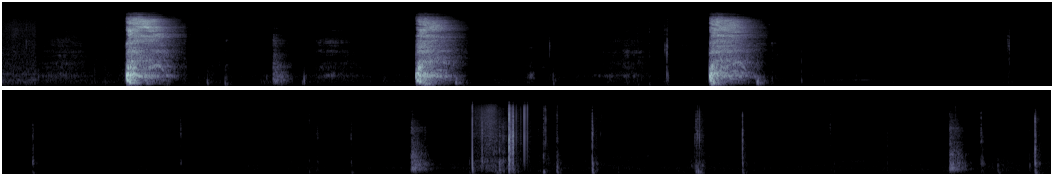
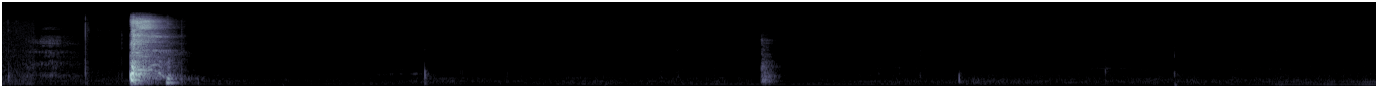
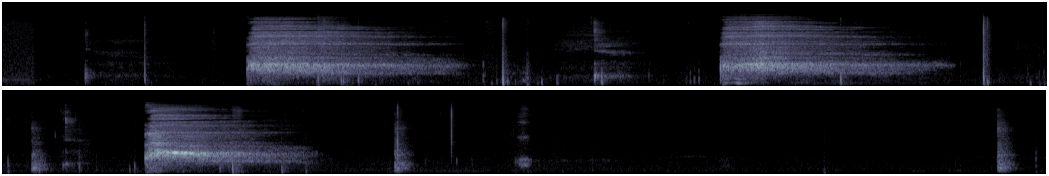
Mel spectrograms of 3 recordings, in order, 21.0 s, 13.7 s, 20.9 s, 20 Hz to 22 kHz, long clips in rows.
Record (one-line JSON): {"three_cough_length": "21.0 s", "three_cough_amplitude": 20170, "three_cough_signal_mean_std_ratio": 0.17, "cough_length": "13.7 s", "cough_amplitude": 23091, "cough_signal_mean_std_ratio": 0.11, "exhalation_length": "20.9 s", "exhalation_amplitude": 5152, "exhalation_signal_mean_std_ratio": 0.32, "survey_phase": "alpha (2021-03-01 to 2021-08-12)", "age": "45-64", "gender": "Female", "wearing_mask": "No", "symptom_none": true, "smoker_status": "Never smoked", "respiratory_condition_asthma": false, "respiratory_condition_other": false, "recruitment_source": "REACT", "submission_delay": "1 day", "covid_test_result": "Negative", "covid_test_method": "RT-qPCR"}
